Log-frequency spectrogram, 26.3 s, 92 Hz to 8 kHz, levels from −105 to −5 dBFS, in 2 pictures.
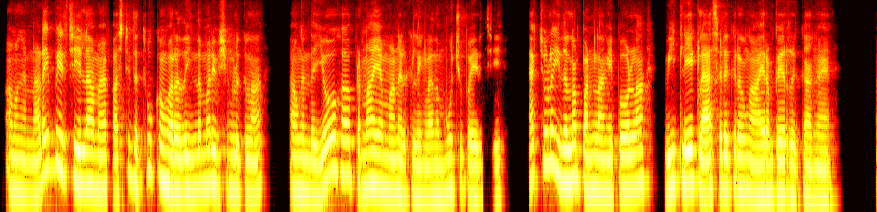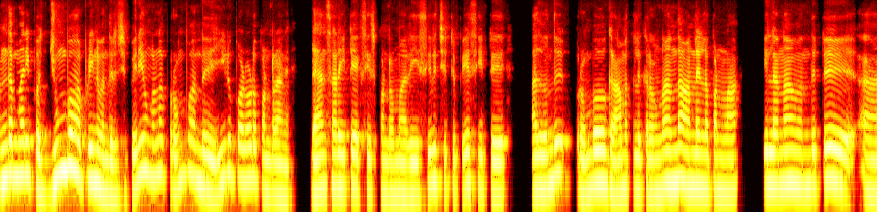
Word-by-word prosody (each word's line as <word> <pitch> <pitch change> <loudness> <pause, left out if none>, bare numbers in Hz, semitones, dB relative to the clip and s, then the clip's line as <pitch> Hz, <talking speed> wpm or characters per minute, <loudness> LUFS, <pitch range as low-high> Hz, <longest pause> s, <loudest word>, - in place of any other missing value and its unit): அவங்க 140 -2 -2 0.2
நடைப்பயிற்சி 220 - 0
இல்லாம 160 -2 +1 0.2
ஃபஸ்ட்டு 135 +5 -4
இந்த 175 -3 -1
தூக்கம் 200 -6 -1
வரது, 140 -1 +2
இந்த 150 +1 -1
மாரி 165 +1 +2
விஷயங்களுக்குல்லாம். 140 -3 -3 0.5
அவங்க 145 -1 -1
இந்த 130 -1 -1
யோகா 210 +2 +1
பிரமாயமான்னு 150 -3 0
இருக்கு 125 +1 -7
இல்லைங்களா? 120 0 -1
இந்த 125 - -1
மூச்சுப்பயிற்சி, 125 -4 -4 0.5
ஆக்சுவலா 250 +8 -1
இதெல்லாம் 180 +1 +3
பண்ணலாங்க. 145 -1 +1
இப்போலாம் 150 +4 +1 0.3
வீட்லயே 165 +2 +5
கிளாஸ் 135 0 +4
எடுக்குறவங்க 145 -1 0
1000 125 +1 0
பேர் 130 0 +2
இருக்காங்க. 120 -1 -3 0.9
அந்த 185 +4 +4
மாரி 200 +1 +3
இப்ப 160 -6 +2 0.2
ஜும்பா 220 +8 +6
அப்படின்னு 180 -2 +3
வந்துருச்சு. 130 -1 -1
பெரியவங்கலாம் 200 +3 0
இப்ப 185 -5 -9
ரொம்ப 195 +4 -4
அந்த 170 -3 +1 0.3
ஈடுபாடோட 185 -2 0
பண்றாங்க. 130 -3 -1 0.4
டான்ஸ் 145 +2 +1
ஆடிகிட்டே 155 0 +1
எக்ஸசைஸ் 140 -1 -5
பண்ணுற 130 -1 -2
மாரி, 130 0 0 0.2
சிரிச்சுட்டு, 160 0 -2
பேசிட்டு. 150 -3 -1 0.6
அது 145 +1 +2
வந்து 170 +6 +2 0.4
ரொம்போ 145 +5 +3 0.2
கிராமத்துல 145 +1 -1
இருக்கிறவங்களா 140 +2 -1
இருந்தா 170 +2 +3
ஆன்லைன்ல 160 -1 +2
பண்ணலாம். 145 0 -2 0.5
இல்லன்னா 160 +1 +2 0.2
வந்துட்டு 160 +2 -1 0.6
ஆ - - -1
150 Hz, 130 wpm, -20 LUFS, 140-170 Hz, 0.9 s, ஜும்பா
